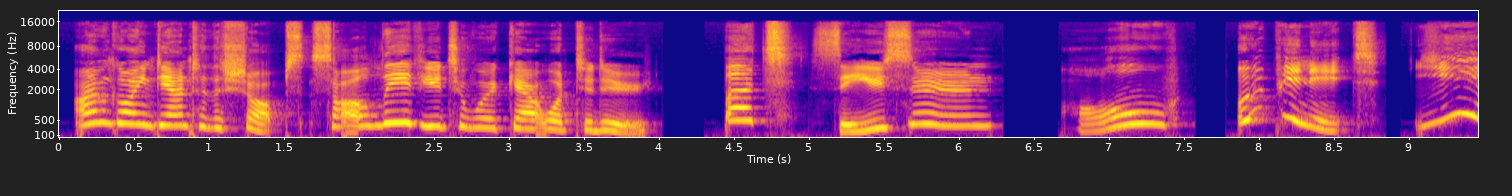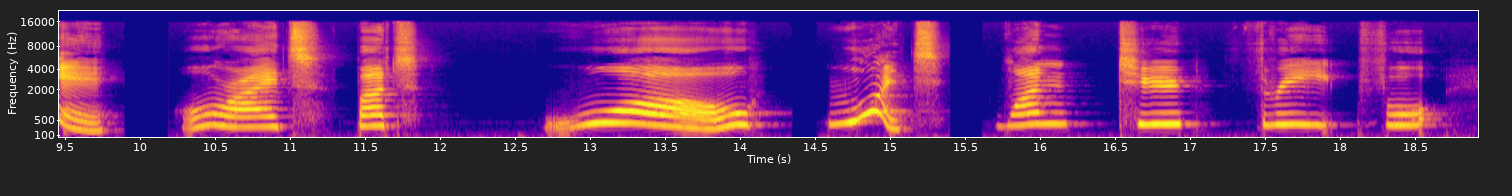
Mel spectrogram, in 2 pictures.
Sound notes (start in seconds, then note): none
